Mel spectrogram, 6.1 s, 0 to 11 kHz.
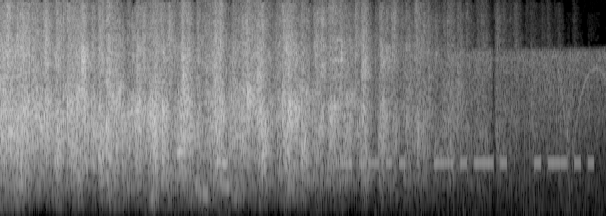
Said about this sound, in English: and can you all give a round of applause to our wonderful 5 veterans for their service?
